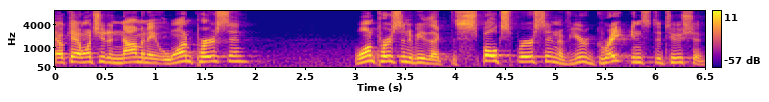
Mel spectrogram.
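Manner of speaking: normal talking voice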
